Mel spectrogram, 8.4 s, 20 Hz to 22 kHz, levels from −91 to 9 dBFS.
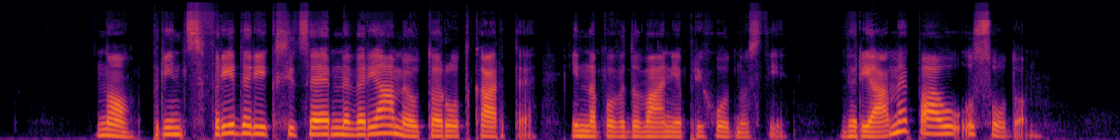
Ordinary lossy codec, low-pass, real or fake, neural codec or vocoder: Opus, 16 kbps; 19.8 kHz; real; none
